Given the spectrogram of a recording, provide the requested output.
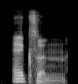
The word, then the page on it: exon: British English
